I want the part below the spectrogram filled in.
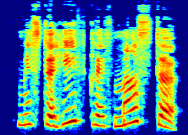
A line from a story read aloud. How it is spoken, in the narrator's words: I cried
